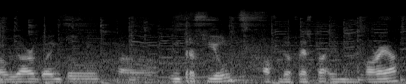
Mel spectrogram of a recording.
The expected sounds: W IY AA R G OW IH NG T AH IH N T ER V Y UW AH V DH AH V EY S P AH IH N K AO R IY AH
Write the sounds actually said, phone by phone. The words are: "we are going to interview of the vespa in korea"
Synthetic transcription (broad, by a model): W IY AA R G OW IH NG T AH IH N T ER F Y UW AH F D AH P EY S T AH IH N K AO R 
